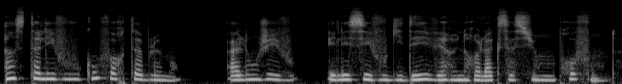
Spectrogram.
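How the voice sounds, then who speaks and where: A woman guiding a relaxation meditation in a soft, breathy near-whisper, calmly and soothingly, in short phrases with long pauses. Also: medium pitch. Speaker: yoga nidra guide.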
